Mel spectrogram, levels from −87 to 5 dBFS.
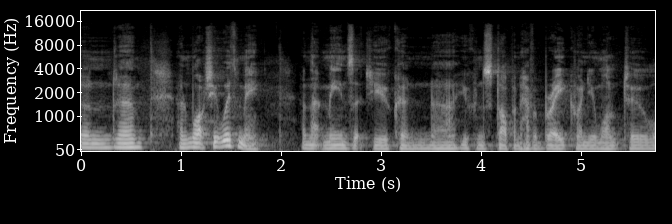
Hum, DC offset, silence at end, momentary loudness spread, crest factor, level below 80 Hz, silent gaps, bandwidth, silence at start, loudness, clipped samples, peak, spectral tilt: none; under 0.1%; 0 s; 7 LU; 20 dB; -40 dBFS; none; 14.5 kHz; 0 s; -25 LUFS; under 0.1%; -6 dBFS; -6 dB/octave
